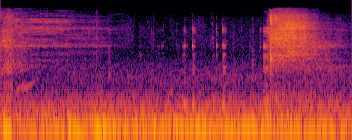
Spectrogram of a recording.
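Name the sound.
car interior rumble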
